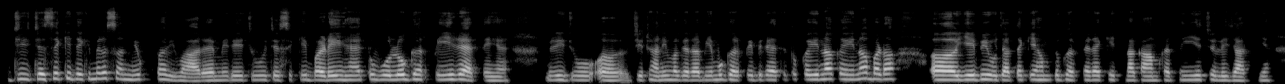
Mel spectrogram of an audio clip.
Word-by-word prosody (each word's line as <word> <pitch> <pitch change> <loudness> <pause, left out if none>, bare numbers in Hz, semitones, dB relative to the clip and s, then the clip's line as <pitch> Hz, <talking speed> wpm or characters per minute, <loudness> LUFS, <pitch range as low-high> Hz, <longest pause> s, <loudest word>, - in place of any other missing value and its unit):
जी 245 0 -3
जैसे 250 +2 +2
कि 280 +1 -4
देखिए 245 0 -2
मेरा 270 +1 +1
संयुक्त 235 -4 -4
परिवार 185 -7 0
है। 185 - +3
मेरे 195 +1 -3
जो 205 0 -5
जैसे 205 +1 -5
कि 220 - -5
बड़े 200 0 +4
हैं 205 0 -1
तो 235 - -2
वो 215 -1 +1
लोग 225 +2 +3
घर 225 -1 -1
पे 220 - -5
ही 225 +1 +1
रहते 190 -5 +2
हैं, 180 0 -5 0.4
मेरी 210 +1 -2
जो 200 -1 -3
अ, 195 - +1 0.3
जेठानी 200 0 -3
वग़ैरह 200 -1 +2
भी 200 +1 -7
है 200 - -3
वो 220 - -1
घर 215 -2 +2
पे 215 - -3
भी 220 +1 -7
रहते 210 0 0
हैं। - - -27
तो 235 - -10
कहीं 225 0 +2
न 245 - +7
कहीं 230 -2 -1
ना 265 +3 +2 0.7
अ, 210 -1 +10
ये 215 +1 +4
भी 230 +1 0
हो 215 -2 +3
जाता 205 0 0
है - - -9
कि 225 - -1
हम 210 -1 -2
तो 215 0 -6
घर 210 -2 -1
पे 205 - 0
रह 205 - +3
के 215 - -6
इतना 205 -2 -2
काम 190 0 +1
करते 195 +1 -5
हैं, 205 - -5
ये 215 - +1
चली 195 -3 -2
जाती 185 0 -3
है। 190 - -9
210 Hz, 285 wpm, -23 LUFS, 200-225 Hz, 0.7 s, अ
